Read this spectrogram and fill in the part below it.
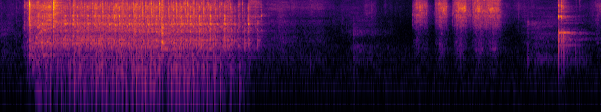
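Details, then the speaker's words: Vintage Tote Gote minibike small engine on starting fluid after replacing a gummed-up carb and new fuel fitting: catches and runs rough and buzzy for three seconds before dying, then handling clatter; it fires and runs. "Now let's just try and run it off starting fluid a little bit."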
